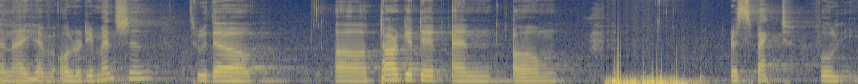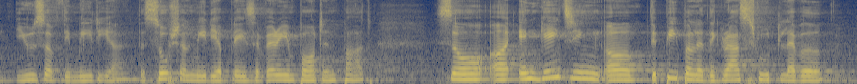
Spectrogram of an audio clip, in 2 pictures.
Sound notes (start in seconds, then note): none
